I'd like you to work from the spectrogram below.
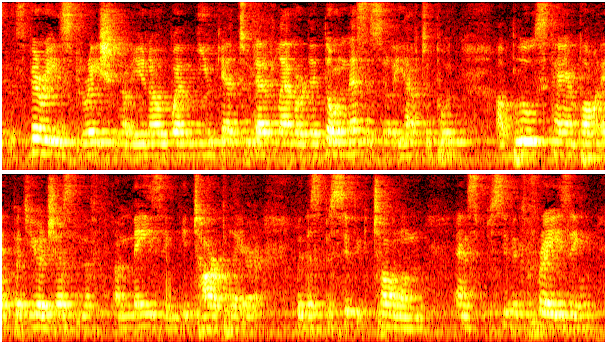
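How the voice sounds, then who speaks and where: On a boat, a Serbian-accented blues guitarist answers interview questions in English, his second language, pondering with frequent fillers and restarts. His medium-pitched voice is monotone at normal speed, and the audio is echoey and distant with slight noise.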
